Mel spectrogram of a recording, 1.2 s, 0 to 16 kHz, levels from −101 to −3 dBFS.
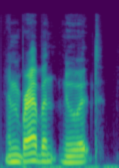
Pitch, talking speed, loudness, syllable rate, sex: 145 Hz, 200 wpm, -19 LUFS, 5.3 syllables/s, male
